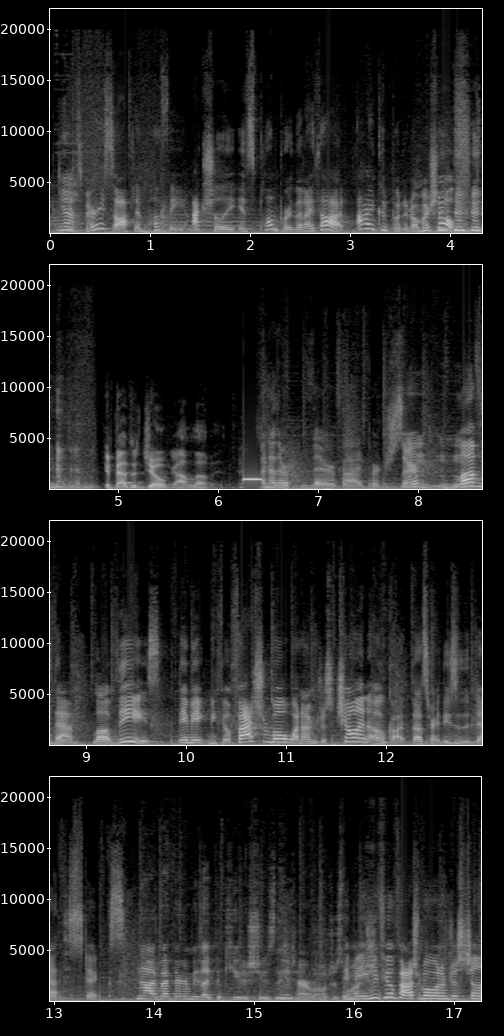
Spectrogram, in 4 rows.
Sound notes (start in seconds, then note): 3.8 laughs; 6.2 beep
